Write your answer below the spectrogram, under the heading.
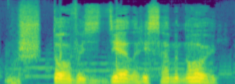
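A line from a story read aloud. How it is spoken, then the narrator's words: Moaning. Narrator (Russian): простонал он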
